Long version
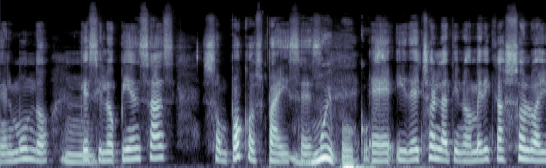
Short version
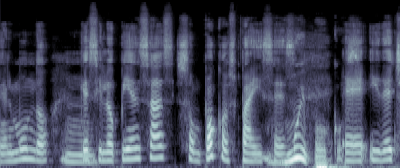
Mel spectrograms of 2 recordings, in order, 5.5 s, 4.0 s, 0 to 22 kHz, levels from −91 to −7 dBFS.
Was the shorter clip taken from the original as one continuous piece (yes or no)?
no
